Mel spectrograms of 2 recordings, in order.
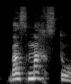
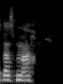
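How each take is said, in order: First: Standard German, with each word pronounced clearly. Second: Swabian dialect, with the words run together. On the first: "We pronounce all of the vowels in the beginning and in the end" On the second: "In Swabian, it would be ... We just smush it all together"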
